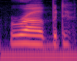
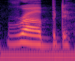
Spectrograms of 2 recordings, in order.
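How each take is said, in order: Both takes have the same delivery.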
